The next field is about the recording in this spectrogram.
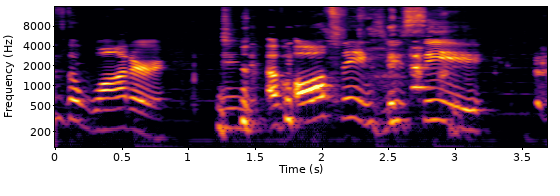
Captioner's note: laughing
